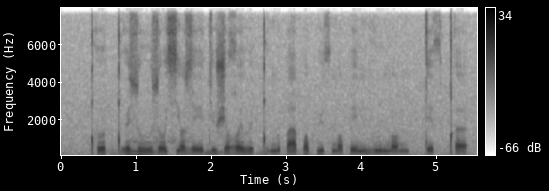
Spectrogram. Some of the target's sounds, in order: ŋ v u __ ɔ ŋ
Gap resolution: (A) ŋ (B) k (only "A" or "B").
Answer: A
